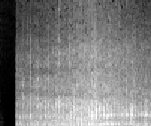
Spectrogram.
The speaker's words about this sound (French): par le ronronnement particulier des voitures qui roulent dessus, cette route solaire s'est intégrée au paysage et n'aura pas beaucoup marqué le quotidien des habitants de Tourouvre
